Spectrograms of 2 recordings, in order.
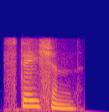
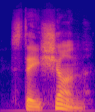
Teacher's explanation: the first syllable the stay that's the syllable that's stressed more than the second syllable · that stress on the first syllable helps to create its natural shape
